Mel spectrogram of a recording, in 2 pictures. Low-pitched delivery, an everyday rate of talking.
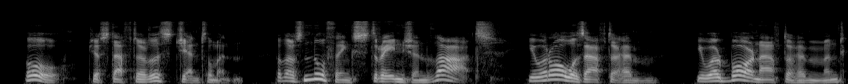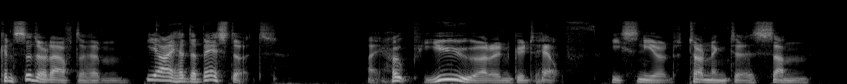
Yes: low, 110 Hz; average, 160 wpm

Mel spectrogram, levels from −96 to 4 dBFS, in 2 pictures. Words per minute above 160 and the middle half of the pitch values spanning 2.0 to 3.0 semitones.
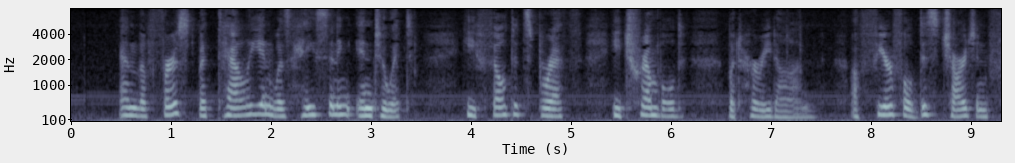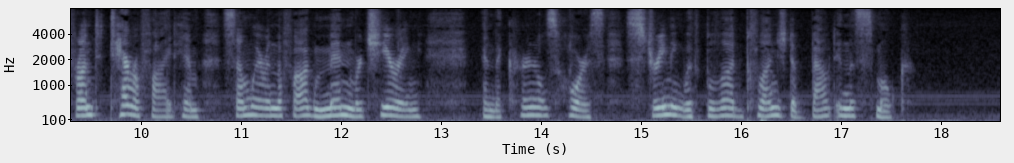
No: average, 140 wpm; narrow, 2.6 semitones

